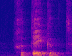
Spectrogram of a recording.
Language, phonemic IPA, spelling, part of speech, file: Dutch, /ɣəˈtekənt/, getekend, adjective / verb, Nl-getekend.ogg
- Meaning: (adjective) full of both physical and emotional scars; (verb) past participle of tekenen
